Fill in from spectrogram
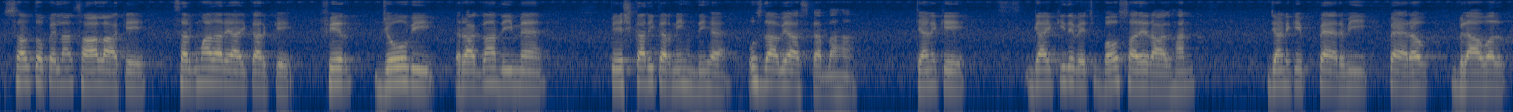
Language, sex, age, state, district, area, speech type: Punjabi, male, 18-30, Punjab, Firozpur, urban, spontaneous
